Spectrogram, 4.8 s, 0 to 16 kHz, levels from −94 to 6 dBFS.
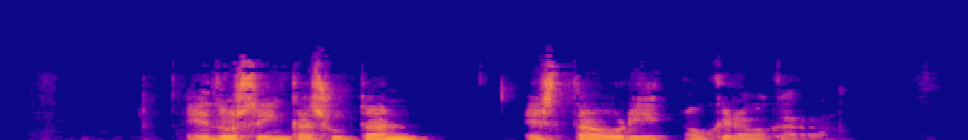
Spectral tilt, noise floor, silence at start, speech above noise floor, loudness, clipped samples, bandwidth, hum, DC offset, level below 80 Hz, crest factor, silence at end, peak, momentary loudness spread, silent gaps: -4.5 dB/octave; -80 dBFS; 0.95 s; 58 dB; -23 LUFS; under 0.1%; 9.6 kHz; none; under 0.1%; -68 dBFS; 20 dB; 0.7 s; -6 dBFS; 12 LU; 2.33-2.39 s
